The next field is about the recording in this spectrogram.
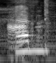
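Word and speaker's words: Tadhg: You wanna spell it? T-A-D-H-G. Tog? Tog. Tog?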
